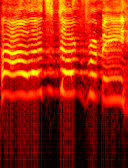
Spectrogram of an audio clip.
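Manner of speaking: very high, loud, gasped-out words. A ghost reels backward and speaks: gasping. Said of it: "gasped the ghost".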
